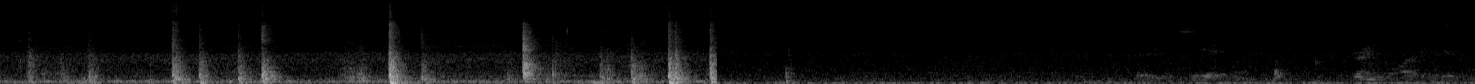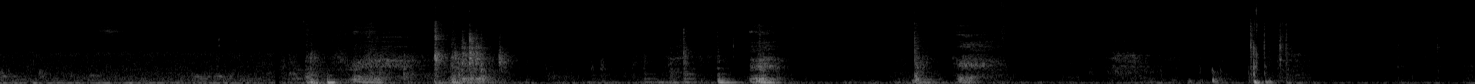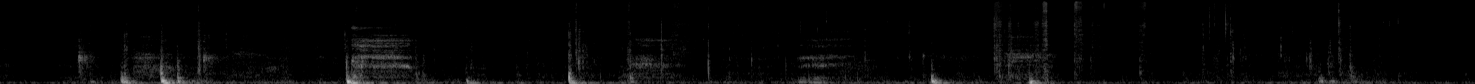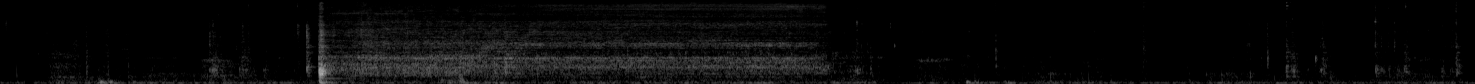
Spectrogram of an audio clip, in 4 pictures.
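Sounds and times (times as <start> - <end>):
thumps and knocks: 0.1 - 4.5.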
